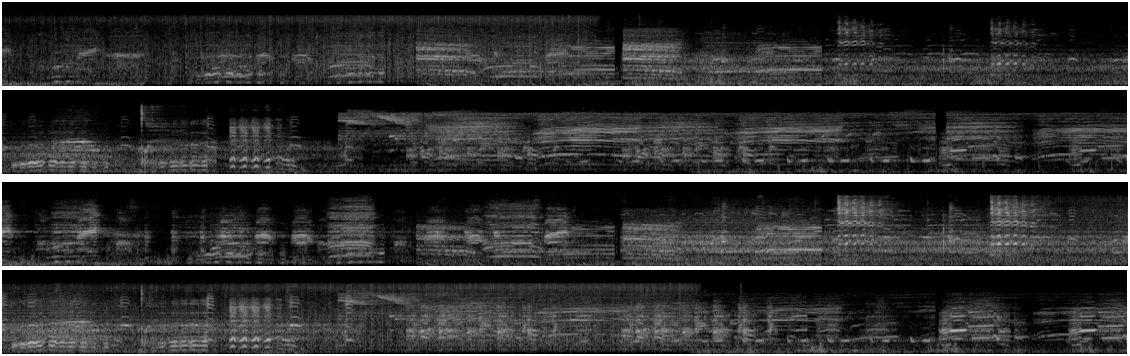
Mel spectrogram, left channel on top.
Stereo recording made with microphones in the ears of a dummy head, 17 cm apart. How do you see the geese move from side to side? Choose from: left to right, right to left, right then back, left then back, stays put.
stays put.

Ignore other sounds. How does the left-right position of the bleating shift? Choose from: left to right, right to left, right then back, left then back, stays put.
right then back.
